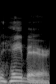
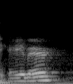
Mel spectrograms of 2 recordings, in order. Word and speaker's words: Hebert: um Kyle hbert right haybert Hebert not even close bear no no no not even a not even hay bear it's h is silent E is like an a a bear a bear a bear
